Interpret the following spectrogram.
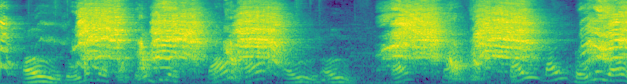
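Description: Sulphur-crested-type white cockatoo screeching harshly about six times, each screech about half a second long, as it squares off with small dogs. Lower wavering calls sound in the gaps between screeches.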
